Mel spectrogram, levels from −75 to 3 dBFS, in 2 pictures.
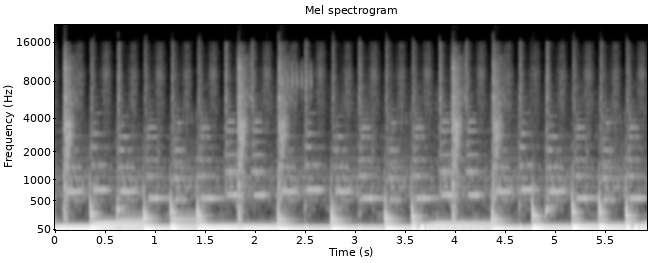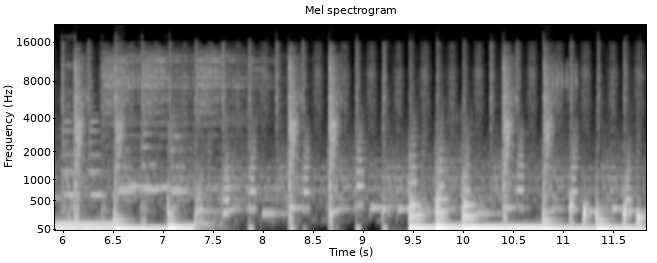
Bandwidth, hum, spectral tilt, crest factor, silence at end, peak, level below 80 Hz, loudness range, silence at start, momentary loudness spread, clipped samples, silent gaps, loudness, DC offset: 16.5 kHz; none; -4.5 dB/octave; 8 dB; 0 s; 0 dBFS; -8 dBFS; 2 LU; 0 s; 5 LU; 0.3%; none; -11 LUFS; 1%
